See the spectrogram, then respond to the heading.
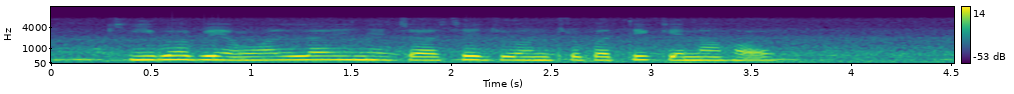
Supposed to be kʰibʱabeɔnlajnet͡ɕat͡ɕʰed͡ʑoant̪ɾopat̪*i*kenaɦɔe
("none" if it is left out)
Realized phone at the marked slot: i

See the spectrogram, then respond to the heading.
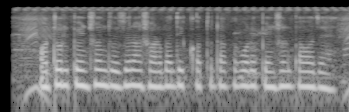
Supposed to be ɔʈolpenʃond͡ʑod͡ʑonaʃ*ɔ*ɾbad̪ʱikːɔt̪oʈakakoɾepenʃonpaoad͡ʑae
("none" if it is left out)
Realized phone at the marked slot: ɔ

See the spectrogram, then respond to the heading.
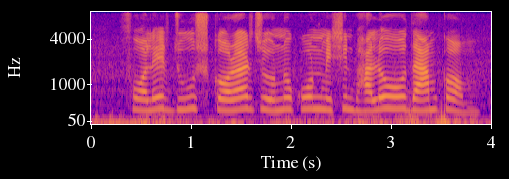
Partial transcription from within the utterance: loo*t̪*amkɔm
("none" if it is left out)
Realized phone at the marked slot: d̪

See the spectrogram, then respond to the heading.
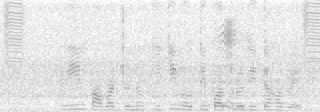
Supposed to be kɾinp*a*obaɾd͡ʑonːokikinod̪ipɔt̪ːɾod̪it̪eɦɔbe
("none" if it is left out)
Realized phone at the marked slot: a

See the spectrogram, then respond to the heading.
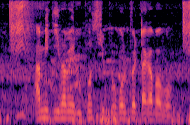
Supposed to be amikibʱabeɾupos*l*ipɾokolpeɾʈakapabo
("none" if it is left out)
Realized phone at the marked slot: ɾ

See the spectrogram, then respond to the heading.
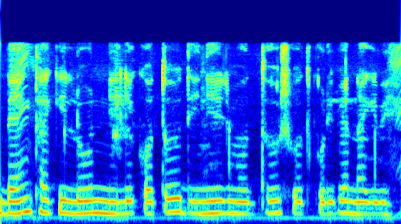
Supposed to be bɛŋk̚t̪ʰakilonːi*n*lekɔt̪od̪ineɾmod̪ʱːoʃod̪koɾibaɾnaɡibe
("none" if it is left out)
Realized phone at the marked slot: none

